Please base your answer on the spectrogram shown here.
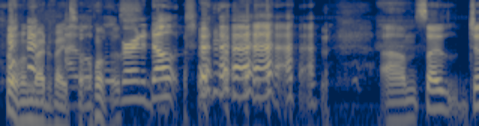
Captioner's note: laughing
